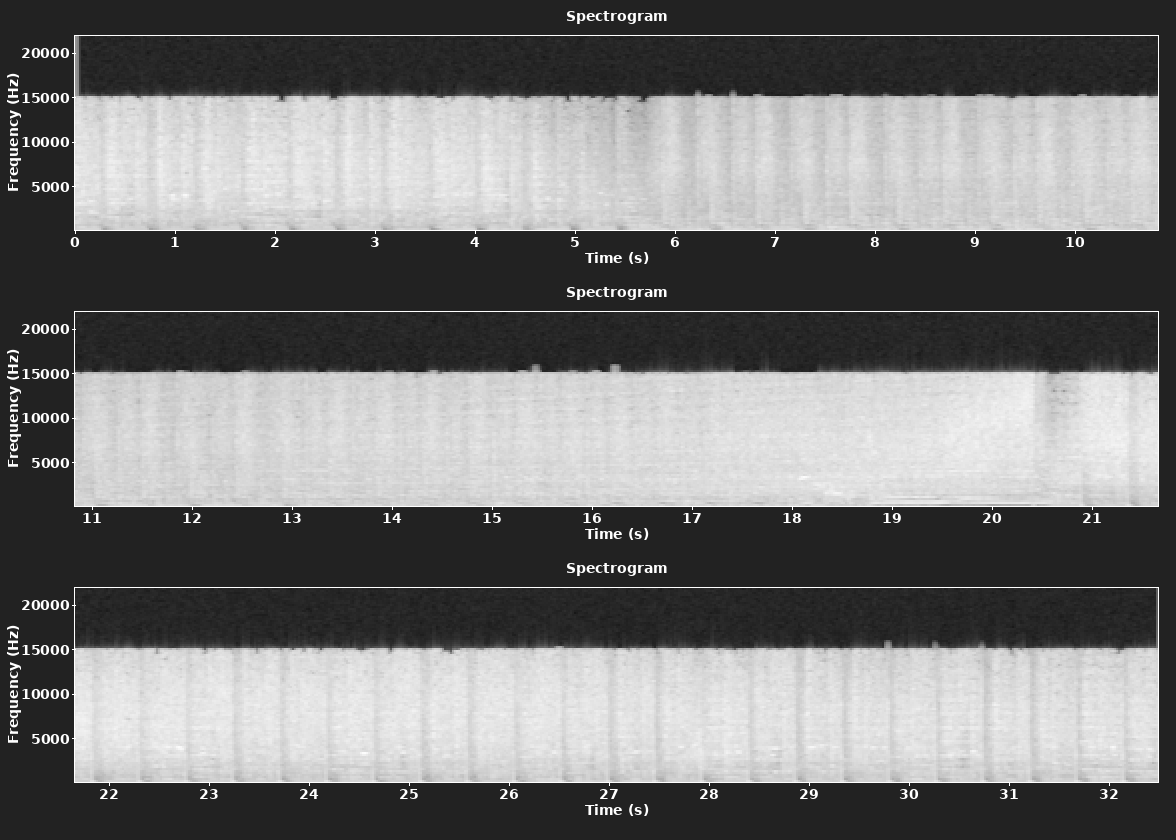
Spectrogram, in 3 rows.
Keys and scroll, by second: 0.3 ctrl+t, 3.0 ctrl+z, 10.8 ctrl+t, 12.2 ctrl+t, 13.7 ctrl+z, 14.0 ctrl+t, 14.2 ctrl+z, 14.8 ctrl+t, 17.3 alt+BackSpace, 19.6 ctrl+t, 21.8 ctrl+t, 24.8 ctrl+t, 25.2 ctrl+t.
